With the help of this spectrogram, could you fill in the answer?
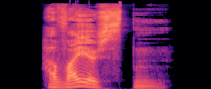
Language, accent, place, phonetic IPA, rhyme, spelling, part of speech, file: German, Germany, Berlin, [haˈvaɪ̯ɪʃstn̩], -aɪ̯ɪʃstn̩, hawaiischsten, adjective, De-hawaiischsten.ogg
- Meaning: 1. superlative degree of hawaiisch 2. inflection of hawaiisch: strong genitive masculine/neuter singular superlative degree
